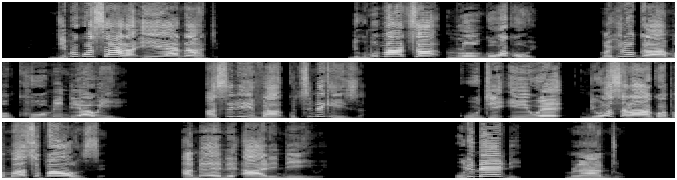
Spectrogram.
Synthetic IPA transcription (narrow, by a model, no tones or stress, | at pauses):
ndipɔkwasaɾaʔijɛanaːti̥ | ndik̬umupat͡sʰam̩lɔŋɡɔwakɔjɔ | mak̬ilɔɡɾamukʰumindiawiːɾḭ | asilivakut͡sʰimikiza̰ | kutiʔiwɛ | ndiwɔsalakwapamasɔpaɔnsɛ̥ | amɛnɛʔalindiːwɛ | uliɓɛɗi | m̩laːndu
